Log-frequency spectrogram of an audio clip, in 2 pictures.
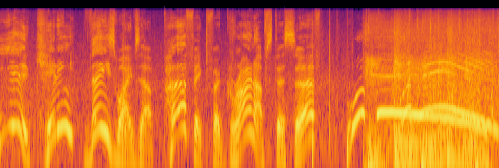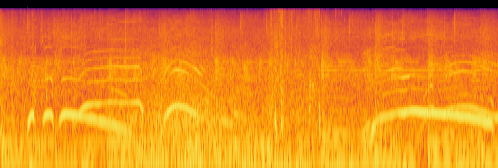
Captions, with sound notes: Are you kidding? These waves are perfect for grown-ups to surf! (BOTH WHOOPING)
